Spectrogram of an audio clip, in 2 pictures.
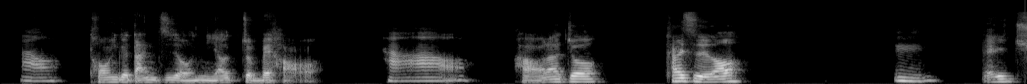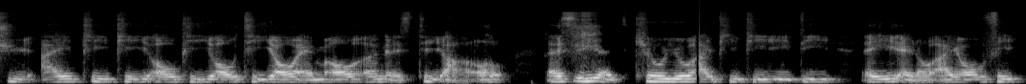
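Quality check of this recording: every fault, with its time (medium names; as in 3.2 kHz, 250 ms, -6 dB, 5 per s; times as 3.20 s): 10.25 s: pop -14 dBFS
17.23–17.26 s: dropout 33 ms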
